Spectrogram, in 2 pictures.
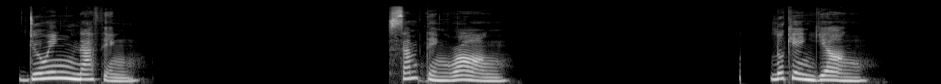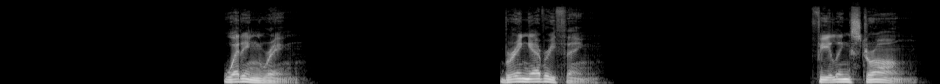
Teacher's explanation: the tip of the tongue is down not touching anywhere the back of the tongue is up touching the soft palate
